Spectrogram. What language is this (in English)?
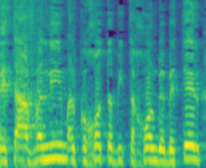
Hebrew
